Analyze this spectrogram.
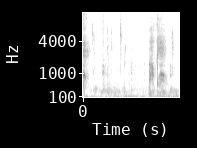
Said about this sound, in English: Okay. I'm typing and I hope it's loud and bothering you. It's not. Damn it.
